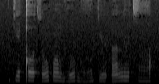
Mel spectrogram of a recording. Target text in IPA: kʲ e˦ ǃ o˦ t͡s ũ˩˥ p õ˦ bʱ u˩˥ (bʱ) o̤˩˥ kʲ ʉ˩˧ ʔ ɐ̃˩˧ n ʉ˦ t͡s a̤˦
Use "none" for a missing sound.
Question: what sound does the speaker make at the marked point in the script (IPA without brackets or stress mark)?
bʱ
